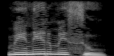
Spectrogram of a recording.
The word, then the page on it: ವಿನಿರ್ಮಿಸು: kannada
